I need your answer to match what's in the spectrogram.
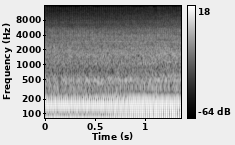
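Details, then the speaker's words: Honda Civic after fuel filter change, oil-fouled spark plugs noted: starts right up and idles steady and even with smooth low hum, no knocks, misses or hunting; normal idle. "oh yeah once I once I change the fuel filter it started right up I have to go back and kind up a little bit it sounds good"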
